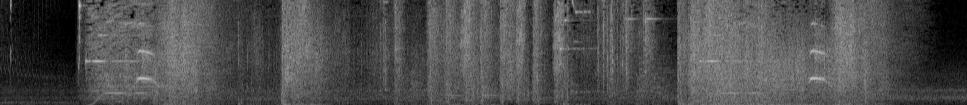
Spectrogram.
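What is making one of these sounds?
Weapons clash and strike repeatedly in a fast fight.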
